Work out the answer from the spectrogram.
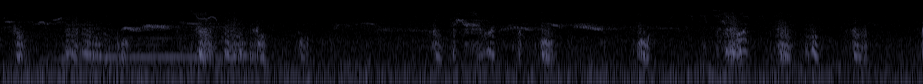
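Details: A parent white stork arrives at the nest clattering its bill in short, dry, wooden rattling bursts, repeated in uneven runs, bringing food, over a steady low background hum.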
